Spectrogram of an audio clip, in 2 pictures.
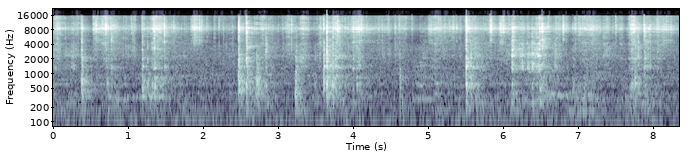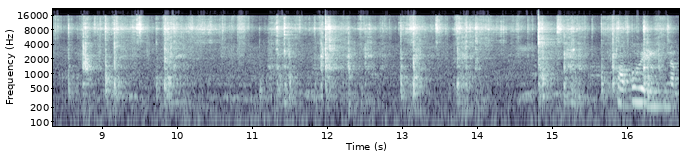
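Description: Dry lentils (dal) for a Telugu mango dal are stirred and fried in a metal pan, with steady scraping and clinking of a spoon against the pan and a light sizzle underneath throughout, with no talking.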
